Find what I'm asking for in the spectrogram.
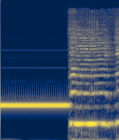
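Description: A steady, high-pitched censor bleep holds for just over half a second, then cuts abruptly into a lower, buzzy, voice-like tone that lingers briefly.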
